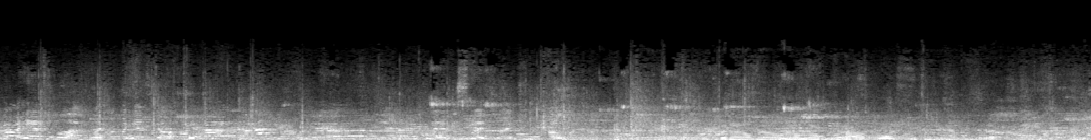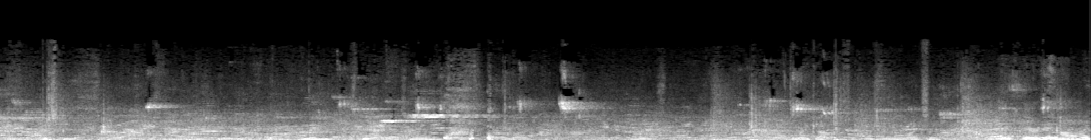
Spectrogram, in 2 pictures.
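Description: Shoes squeak on a smooth floor.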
